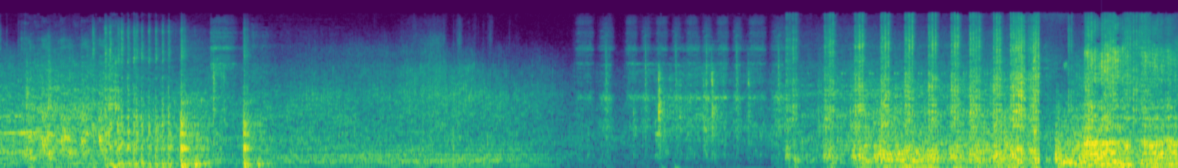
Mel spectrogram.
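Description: The Il Tempo Gigante race car's engine being started with a hand crank: a run of rapid clicks as the crank turns, then the engine sputtering into life and getting louder over the last few seconds. Loud engine noise fills the first few seconds.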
